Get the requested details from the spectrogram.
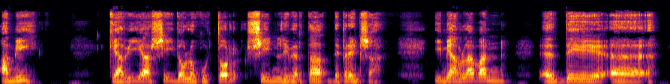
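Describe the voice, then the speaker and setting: The man's fairly high voice keeps to fairly even intonation. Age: 90s. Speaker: retired diplomat. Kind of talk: interview answer.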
